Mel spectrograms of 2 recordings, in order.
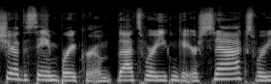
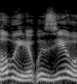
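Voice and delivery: normal talking voice

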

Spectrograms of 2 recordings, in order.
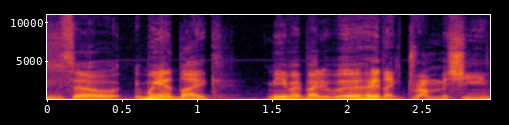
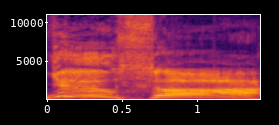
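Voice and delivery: put-on drunk heckler voice, much higher; 13 semitones higher than usual. Speaker retelling a drunk front-row heckler, impersonating a drunk heckler. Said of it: "Do the impersonation of his voice".

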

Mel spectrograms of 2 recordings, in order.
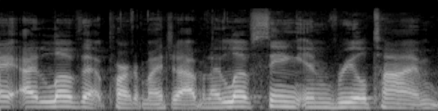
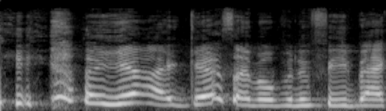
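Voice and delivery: mock tearful crying, pitched up; 7 semitones higher, 3 dB louder than usual. Retelling answering someone's offer of feedback, imitating speaking through tears. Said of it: "through tears".

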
